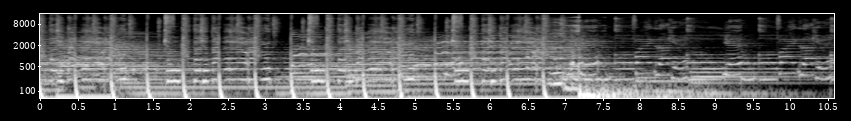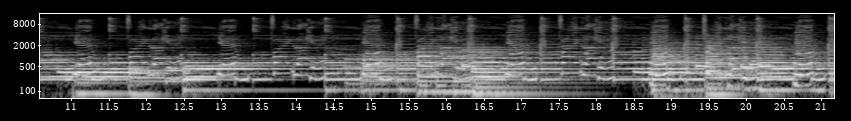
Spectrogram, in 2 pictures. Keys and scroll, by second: 2.5 Escape, 6.3 Escape, 15.0 Escape, 15.6 o, 17.8 Escape.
